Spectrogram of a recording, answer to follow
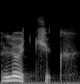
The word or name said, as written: letchik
